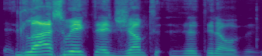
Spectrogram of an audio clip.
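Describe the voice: Speaking slowly, a man has a fairly high pitch with ordinary pitch variation. His tone is clear and smooth, yet also bright and sharp.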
